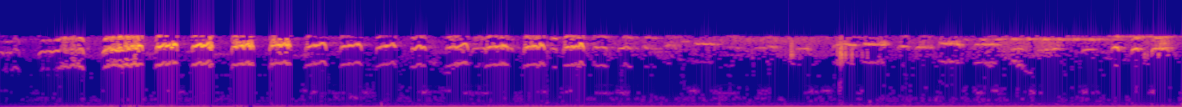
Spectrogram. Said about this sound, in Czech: Mláďata poštolky obecné se ozývají i po vylétnutí z hnízda, kdy ještě určitou dobu rodiče krmí a kdy je také učí lovit.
